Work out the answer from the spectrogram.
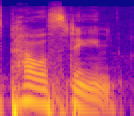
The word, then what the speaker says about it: Palestine: how many people say Palestine not many it's Palestine if they're not from there they say it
